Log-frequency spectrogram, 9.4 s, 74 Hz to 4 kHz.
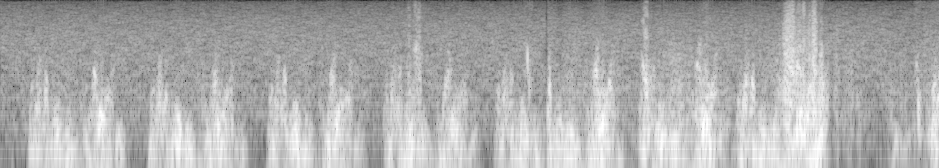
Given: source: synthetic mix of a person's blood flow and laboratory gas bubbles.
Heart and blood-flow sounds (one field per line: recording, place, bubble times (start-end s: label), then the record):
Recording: Doppler ultrasound of blood flow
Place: precordium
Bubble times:
4.05-4.23 s: bubbles
5.23-5.33 s: bubbles
6.40-6.52 s: bubbles
9.13-9.40 s: bubbles
From the record:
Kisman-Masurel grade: 122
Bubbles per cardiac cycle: 1 to 2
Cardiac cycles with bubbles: 10 to 50%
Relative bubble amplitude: moderate (0.250 to 0.450)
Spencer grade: 2 (many but less than half of the cardiac periods contain bubble signals, singularly or in groups)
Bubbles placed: only in the low amplitude regions of the cardiac cycle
